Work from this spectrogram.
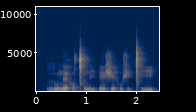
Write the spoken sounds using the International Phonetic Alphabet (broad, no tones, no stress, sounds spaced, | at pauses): r u n ɛ h ɔ ǀʰ ə n i | e ʃ e h u ʃ i ǀʰ i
